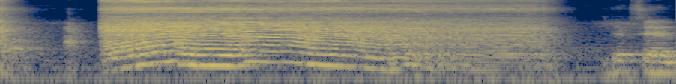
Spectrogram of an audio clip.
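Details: Refrigerator door: loud, drawn-out groaning creak wavering in pitch for about three seconds as the door moves; the door is jammed and hard to open, from a rusted, dirt-packed hinge pin, before repair.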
